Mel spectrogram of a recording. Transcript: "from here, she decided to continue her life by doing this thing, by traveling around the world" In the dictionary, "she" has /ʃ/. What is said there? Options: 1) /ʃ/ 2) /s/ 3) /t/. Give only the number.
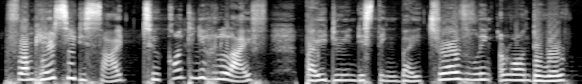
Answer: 2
